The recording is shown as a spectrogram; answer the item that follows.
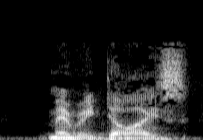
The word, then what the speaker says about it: Meridies: Meridis. Meridies.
